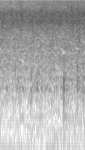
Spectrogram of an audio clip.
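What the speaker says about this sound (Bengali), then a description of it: "এক সাইড ভাজা হয়ে গেছে আর এক সাইড আমি উল্টে দিচ্ছি।" Pabda fish sizzling in hot oil in a kadai, fried crisp and just turned to its second side; a steady close hiss with a faint scrape near the end, no voices.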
